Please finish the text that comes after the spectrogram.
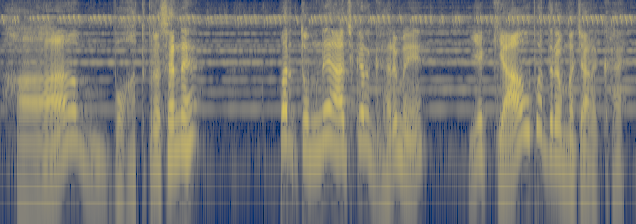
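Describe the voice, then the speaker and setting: An actor in a radio drama playing an educated, principled young husband, earnest and emphatic. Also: male voice, high-pitched, wildly swooping pitch, takes it slowly, faint music behind, exaggerated voice. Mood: puzzled, coaxing. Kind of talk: Hindi radio drama acting.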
